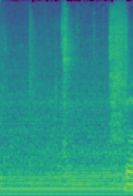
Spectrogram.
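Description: Steady electric motor hum, with a couple of faint clicks partway through; a voice starts just at the end.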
